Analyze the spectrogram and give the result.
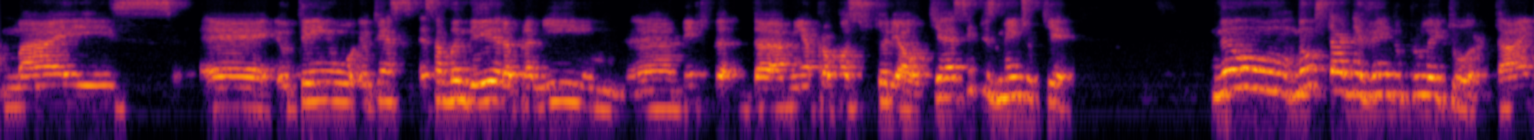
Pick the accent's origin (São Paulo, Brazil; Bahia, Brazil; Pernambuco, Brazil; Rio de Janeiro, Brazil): São Paulo, Brazil; moved away; also born or lived in Curitiba; eu também sou de São Paulo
